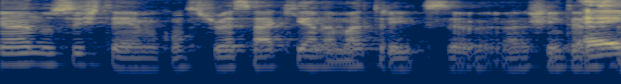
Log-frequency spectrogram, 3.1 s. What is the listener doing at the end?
taking over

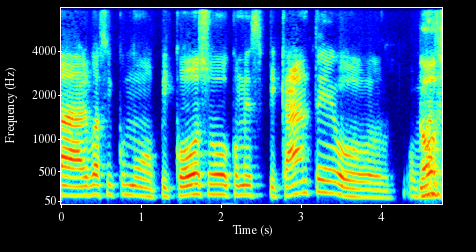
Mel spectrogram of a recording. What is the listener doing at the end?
taking over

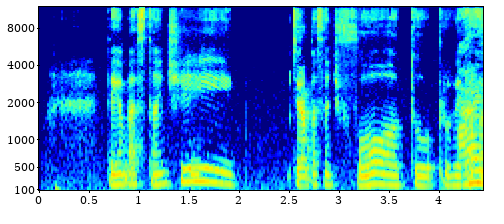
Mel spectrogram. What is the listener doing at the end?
taking over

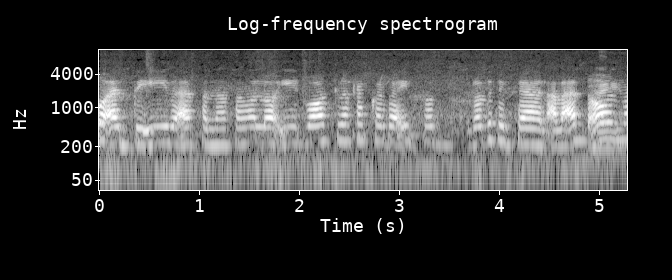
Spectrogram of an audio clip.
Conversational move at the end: listening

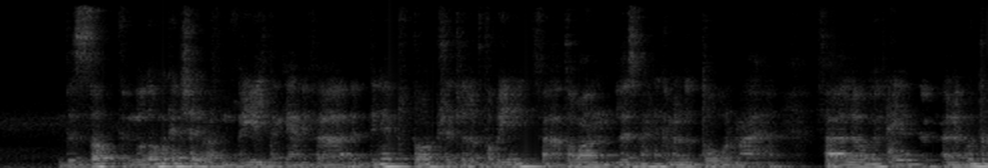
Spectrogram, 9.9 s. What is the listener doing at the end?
listening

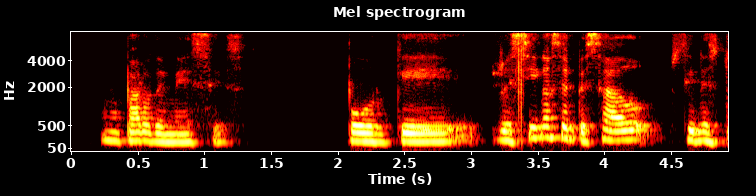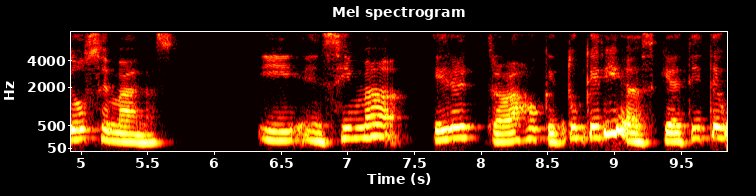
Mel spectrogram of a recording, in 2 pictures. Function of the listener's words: listening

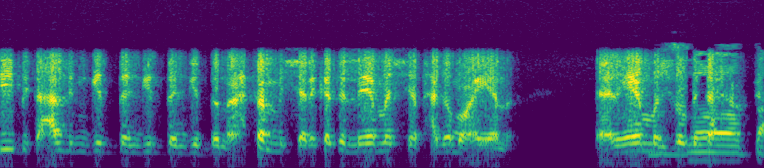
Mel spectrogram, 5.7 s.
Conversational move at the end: taking over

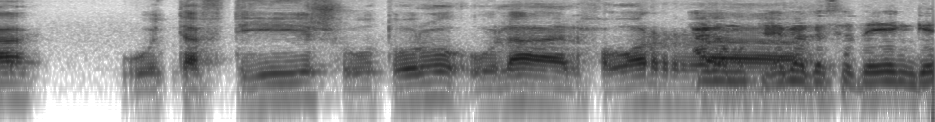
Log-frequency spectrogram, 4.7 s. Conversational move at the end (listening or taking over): taking over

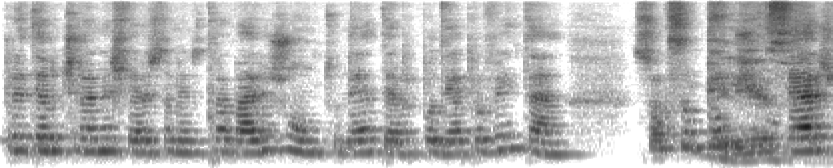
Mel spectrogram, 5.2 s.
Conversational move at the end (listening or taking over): listening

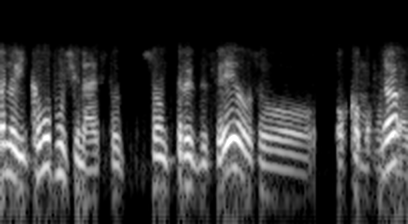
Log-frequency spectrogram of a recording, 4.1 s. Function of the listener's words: taking over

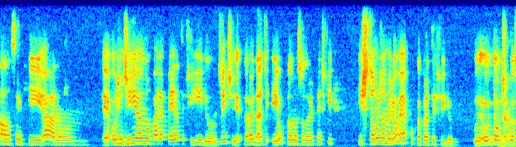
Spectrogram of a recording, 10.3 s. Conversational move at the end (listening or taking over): listening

